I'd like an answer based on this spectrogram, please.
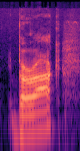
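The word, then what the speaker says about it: Barak: You know, Epstein with a smiley emoji asks asked former Israeli PMhad Barack, that is how you say his name, Barack, to clarify he does not work for the MSAD in a meeting with a senior Qatari investment official.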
